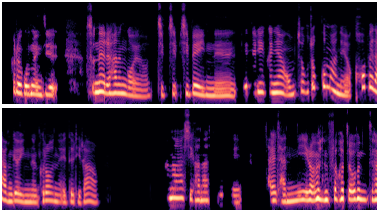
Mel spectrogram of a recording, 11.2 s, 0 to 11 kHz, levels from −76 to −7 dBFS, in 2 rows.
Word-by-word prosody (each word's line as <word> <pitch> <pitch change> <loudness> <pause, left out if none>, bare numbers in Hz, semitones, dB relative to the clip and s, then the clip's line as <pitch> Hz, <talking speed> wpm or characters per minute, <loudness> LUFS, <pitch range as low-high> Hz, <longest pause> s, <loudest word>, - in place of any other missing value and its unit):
그러고는 240 -5 +4
인제 210 0 +1 0.5
순회를 275 -3 +3
하는 250 -2 +2
거예요. 180 -3 -6
집 205 -1 -11
집 235 -1 -10
집에 240 -1 +1
있는 190 -2 -2
얘들이 285 -11 -2
그냥 270 -4 +1
엄청 280 +7 -6
조그만해요. 405 - -1
컵에 420 -1 0
담겨 215 -7 +1
있는 180 -2 -2
그런 210 0 -3
애들이라. 185 0 -7 1.0
하나씩 285 -3 0
하나씩 225 -1 -2 0.3
이제 175 0 -9 0.3
"잘 215 +1 -3
잤니?" 205 +4 0
이러면서 235 +2 +4
저 245 -1 +4
혼자. 240 -2 +2
230 Hz, 330 characters per minute, -18 LUFS, 200-265 Hz, 1.0 s, 그러고는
